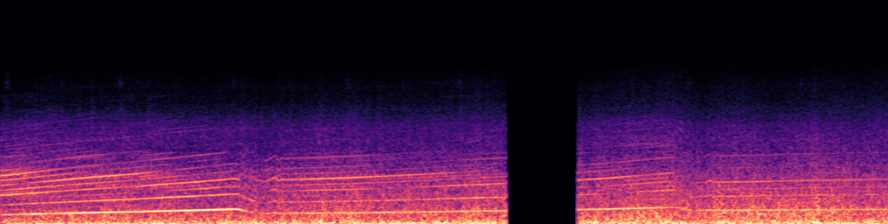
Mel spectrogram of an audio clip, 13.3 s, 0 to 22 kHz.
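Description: Suzuki GSX-R 750 inline-four engine pulling under throttle, its pitch climbing slowly, dropping sharply on an upshift a little before four seconds in, then climbing again and settling steady after a brief dip just past ten seconds, with a steady rush of wind. The sound cuts out completely for about a second midway.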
